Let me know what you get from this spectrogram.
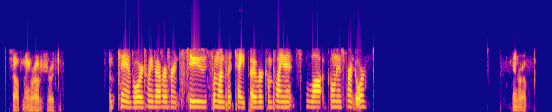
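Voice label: Sheriff's Office Dispatch 1, p25; WSO DISP 1; wake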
